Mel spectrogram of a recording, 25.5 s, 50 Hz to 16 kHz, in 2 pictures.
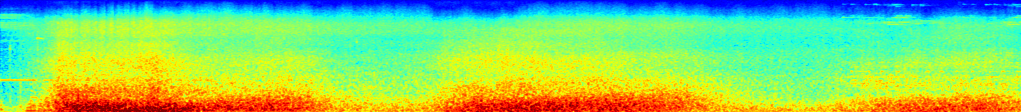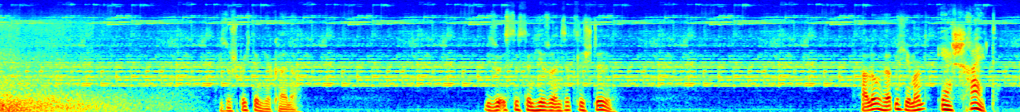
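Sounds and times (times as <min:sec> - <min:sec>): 
sea surf waves rushing: 0:00.0 - 0:16.2
steady hiss under sea surf: 0:00.0 - 0:25.5
speech: 0:15.6 - 0:16.6, 0:18.8 - 0:20.6, 0:23.5 - 0:25.3.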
